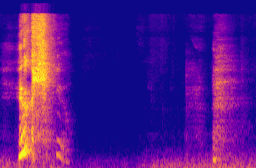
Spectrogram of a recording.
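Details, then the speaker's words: Adult's sneezes deliberately induced with grass on a high-pollen day, no known plant allergies: a loud explosive sneeze, then a softer second sneeze about two seconds later in a quiet room; sneezing. "I didn't realize that just the little grass outside would cause so much like I at least I know of but don't really have um I don't really have like plant allergies but it's"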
